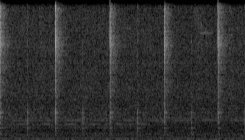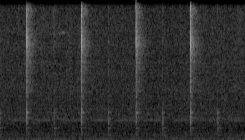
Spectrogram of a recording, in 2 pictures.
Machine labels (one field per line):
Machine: valve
